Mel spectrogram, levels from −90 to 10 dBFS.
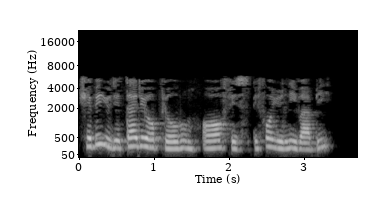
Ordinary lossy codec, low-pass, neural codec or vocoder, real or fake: MP3, 24 kbps; 7.2 kHz; none; real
